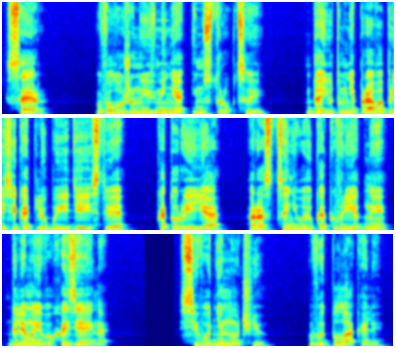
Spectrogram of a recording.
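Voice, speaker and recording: A robot servant acted by a man, courteous and coolly logical. He speaks very deliberately at a middling male pitch, formal and without emotion, in a dry radio-play recording. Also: steady tone, clear, resonant tone, no echo, close to an everyday voice. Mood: grave, polite. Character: polite, measured robot servant with unshakable calm logic. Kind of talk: audio drama acting.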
